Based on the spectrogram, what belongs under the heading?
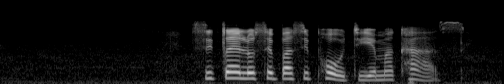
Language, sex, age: Swati, female, 24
